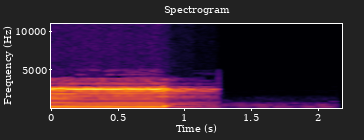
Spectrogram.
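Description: Electronic interval-timer buzzer sounding one long, steady tone that cuts off just over a second in. It marks the end of a work interval and the start of the rest period.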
